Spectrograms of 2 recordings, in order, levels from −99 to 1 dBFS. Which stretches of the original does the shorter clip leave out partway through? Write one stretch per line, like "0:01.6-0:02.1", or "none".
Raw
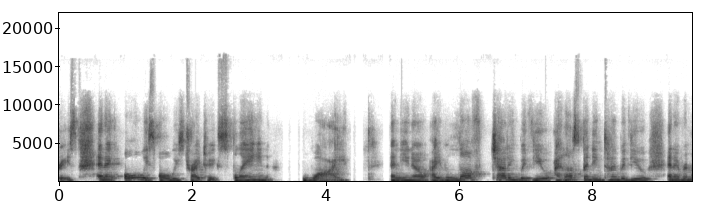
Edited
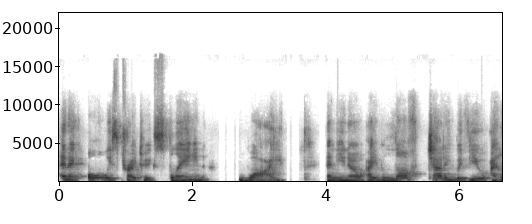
0:01.5-0:01.9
